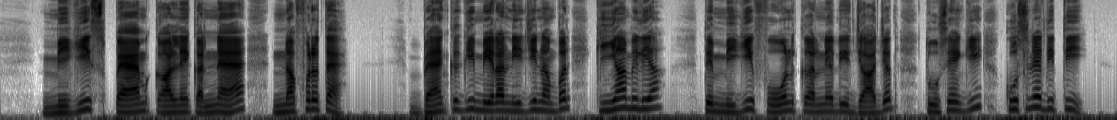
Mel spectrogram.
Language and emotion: Dogri, angry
